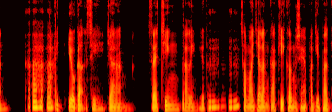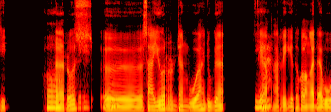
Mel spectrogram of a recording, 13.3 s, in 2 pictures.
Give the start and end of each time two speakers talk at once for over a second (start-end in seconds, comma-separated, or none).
7.8-9.0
